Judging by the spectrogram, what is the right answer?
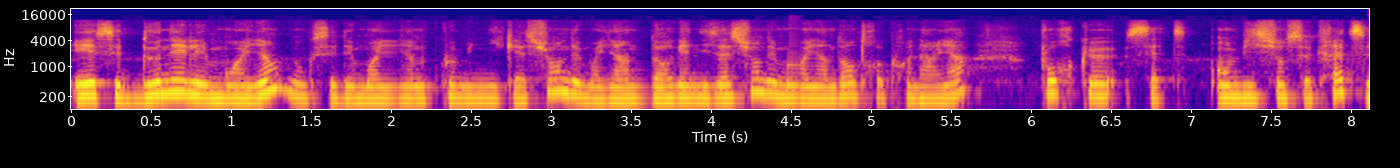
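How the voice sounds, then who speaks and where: In a fairly low, somewhat breathy voice with a dark, mellow tone, a woman speaks with fairly even intonation. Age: 30s. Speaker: entrepreneur in podcast communication. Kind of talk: interview. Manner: calm, composed.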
